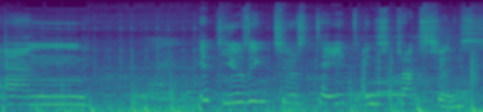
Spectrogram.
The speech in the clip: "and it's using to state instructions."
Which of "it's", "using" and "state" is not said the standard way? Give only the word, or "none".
none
